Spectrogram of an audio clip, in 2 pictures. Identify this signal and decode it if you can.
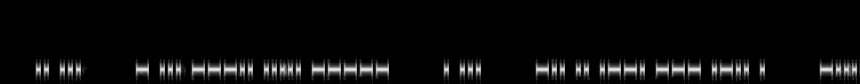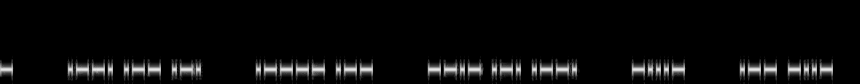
Morse code, heard as a keyed tone, about 30 wpm, 700 Hz. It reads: IS TS850 ES DIPOLE <BT> PWR 1W QRP <BT> WX
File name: UK MASTER QSOs TRAINING / 30WPM / UK MASTER QSOs 0016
